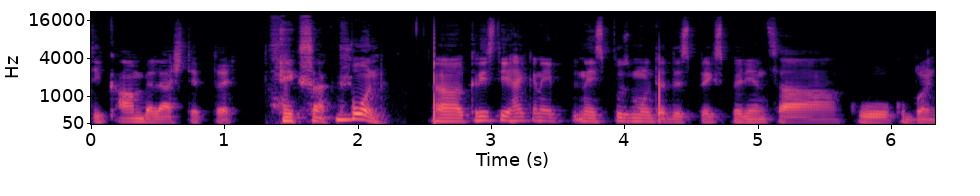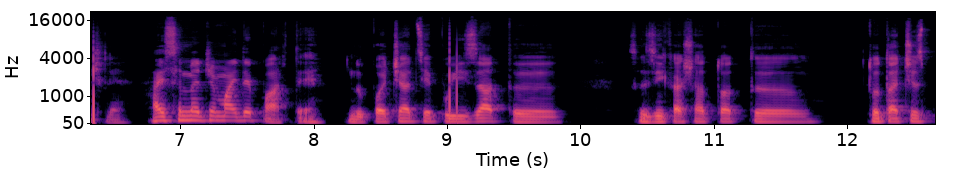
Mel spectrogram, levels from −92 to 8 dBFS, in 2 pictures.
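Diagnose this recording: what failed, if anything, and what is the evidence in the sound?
Loud pops break into the speech at 2.58–2.60 s, 4.27–4.29 s just after "ne spus", 6.36–6.38 s after "cu cu", and 9.03–9.10 s after "ce ați", where two land in quick succession. Each spikes roughly 20 to 25 dB above the voice while the speech carries on underneath, unlike a dropout or clipping. The likely cause is a voltage step in the analogue wiring, such as a loose plug, switch or static discharge.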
